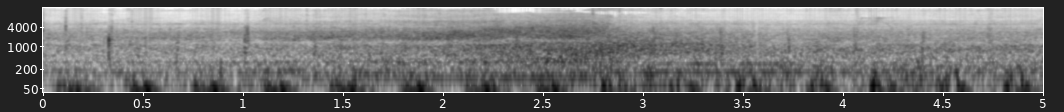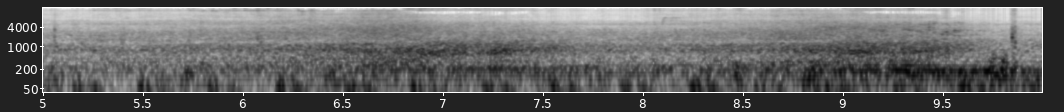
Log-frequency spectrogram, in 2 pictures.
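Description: Cars passing close by on a road, their tyre and engine noise swelling and fading about three times, over a runner's rhythmic footsteps that are clearest in the first two seconds.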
